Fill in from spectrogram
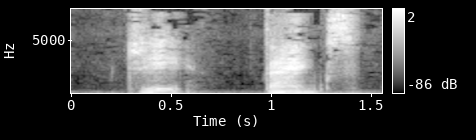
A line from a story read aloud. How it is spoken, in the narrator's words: Max muttered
